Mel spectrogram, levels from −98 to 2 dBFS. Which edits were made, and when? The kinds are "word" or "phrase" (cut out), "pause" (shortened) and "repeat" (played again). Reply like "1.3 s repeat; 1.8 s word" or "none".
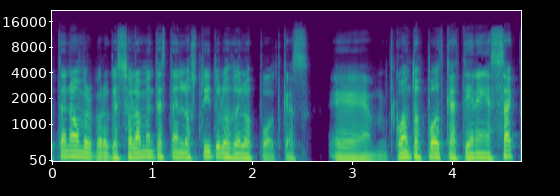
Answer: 2.7 s pause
